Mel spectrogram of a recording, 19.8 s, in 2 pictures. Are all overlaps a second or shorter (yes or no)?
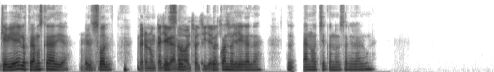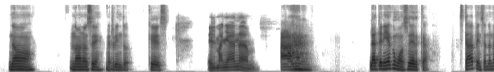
no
